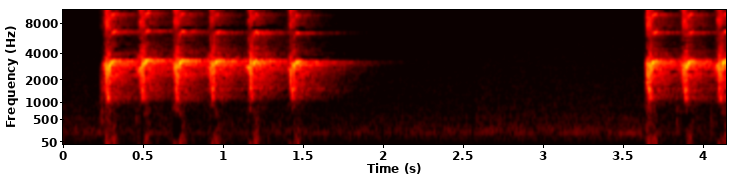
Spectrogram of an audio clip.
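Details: Rosella song of six rapid, clear whistled notes rising in a steady string, a pause of nearly two seconds, then a new run of whistles begins.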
